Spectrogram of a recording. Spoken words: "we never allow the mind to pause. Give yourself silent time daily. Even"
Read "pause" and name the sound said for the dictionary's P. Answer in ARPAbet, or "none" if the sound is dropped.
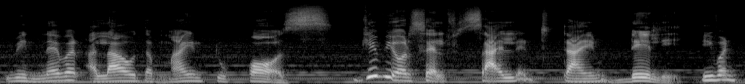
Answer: P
